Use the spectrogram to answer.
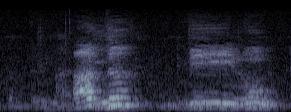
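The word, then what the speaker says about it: الدِّين: And then you pronounce ad-dinu. You do not pronounce lam because dal is a shamsi letter. It kills the sound of lam.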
